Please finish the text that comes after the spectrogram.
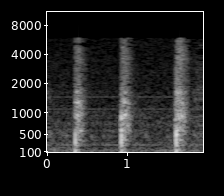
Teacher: your vocal cords are not producing a sound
